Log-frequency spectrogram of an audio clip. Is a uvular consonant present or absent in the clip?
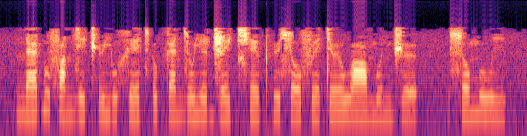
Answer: absent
